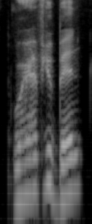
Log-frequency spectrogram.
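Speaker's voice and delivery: high-pitched teacher's demand. Retold or imitated. Voices teacher confronting him.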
